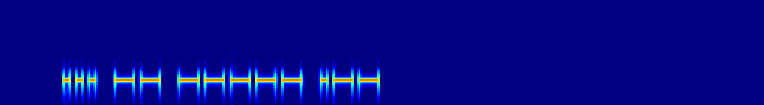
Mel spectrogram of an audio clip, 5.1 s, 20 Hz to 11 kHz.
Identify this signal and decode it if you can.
Morse code, heard as a keyed tone, about 28 wpm, 700 Hz. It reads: SM0W
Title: DXCC-100 Call Signs - 4 Characters - Repeated 2x - 28wpm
